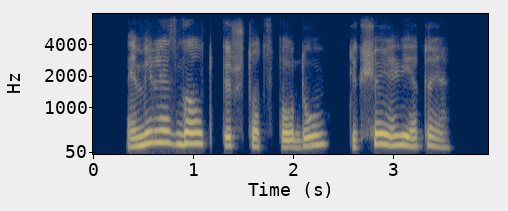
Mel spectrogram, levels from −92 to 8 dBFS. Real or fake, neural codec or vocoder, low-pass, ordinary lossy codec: fake; codec, 16 kHz, 2 kbps, FreqCodec, larger model; 7.2 kHz; Opus, 32 kbps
